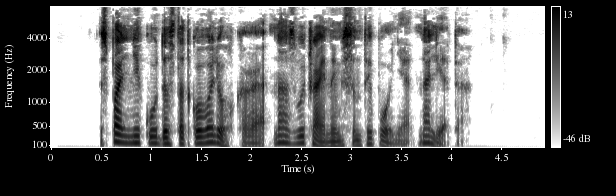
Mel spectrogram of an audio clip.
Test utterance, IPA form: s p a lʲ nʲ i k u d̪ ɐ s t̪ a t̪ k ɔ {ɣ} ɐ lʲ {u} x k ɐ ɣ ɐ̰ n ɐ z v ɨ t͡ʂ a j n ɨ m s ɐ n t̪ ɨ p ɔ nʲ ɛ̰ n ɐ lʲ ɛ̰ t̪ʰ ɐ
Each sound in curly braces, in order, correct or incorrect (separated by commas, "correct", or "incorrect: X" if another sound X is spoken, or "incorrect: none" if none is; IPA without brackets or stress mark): incorrect: v, incorrect: ɔ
